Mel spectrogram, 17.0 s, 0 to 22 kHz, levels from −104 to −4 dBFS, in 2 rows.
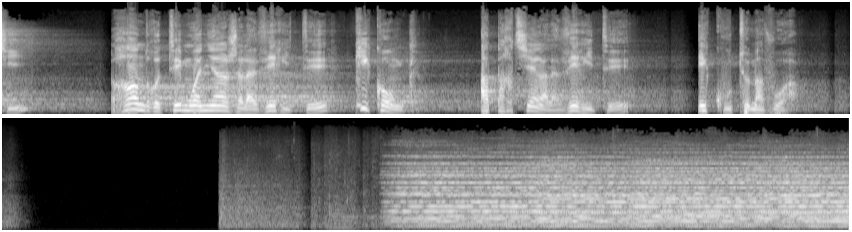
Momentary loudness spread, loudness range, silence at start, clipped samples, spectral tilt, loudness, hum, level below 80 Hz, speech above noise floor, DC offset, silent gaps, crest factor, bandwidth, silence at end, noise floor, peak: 14 LU; 11 LU; 0 s; under 0.1%; -3.5 dB/octave; -15 LUFS; none; -48 dBFS; 75 dB; under 0.1%; none; 18 dB; 17.5 kHz; 0 s; -89 dBFS; 0 dBFS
